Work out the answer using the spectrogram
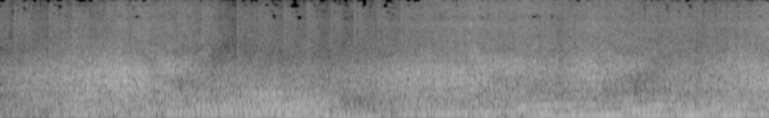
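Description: Car engine accelerating hard, its note climbing in two long pulls with a brief drop about three and a half seconds in. The engine is loud.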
